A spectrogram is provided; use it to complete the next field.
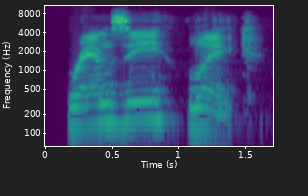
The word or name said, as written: Ramsey Lake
